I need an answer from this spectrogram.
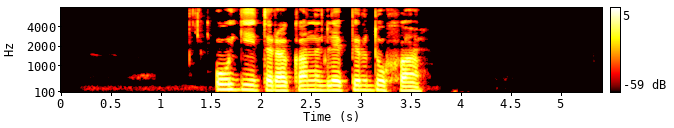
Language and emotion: Russian, neutral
